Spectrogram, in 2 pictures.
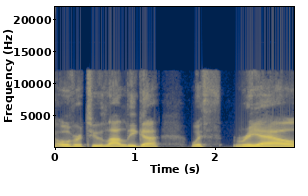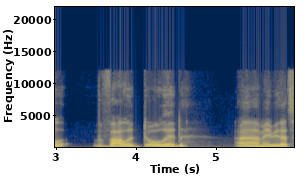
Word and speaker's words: Valladolid: Yeah, looking at it now, I would guess with the way they have double L's, Real Valladolid would be my pronunciation, but that's just Ah, me.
